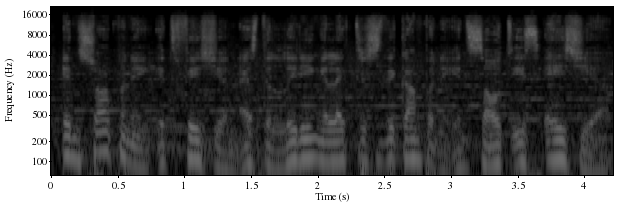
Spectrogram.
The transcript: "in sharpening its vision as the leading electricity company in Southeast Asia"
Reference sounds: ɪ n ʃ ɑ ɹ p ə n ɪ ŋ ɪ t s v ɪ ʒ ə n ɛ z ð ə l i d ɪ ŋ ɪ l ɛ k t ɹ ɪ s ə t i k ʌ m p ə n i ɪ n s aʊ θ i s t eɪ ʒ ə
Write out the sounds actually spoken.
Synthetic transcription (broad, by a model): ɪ n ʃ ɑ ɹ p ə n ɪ ŋ ɪ t s f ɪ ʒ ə n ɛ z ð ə l i d ɪ ŋ ɪ l ɛ k t ɹ ɪ s ə t i k ʌ m p ə n i ɪ n s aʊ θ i s t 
